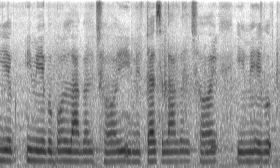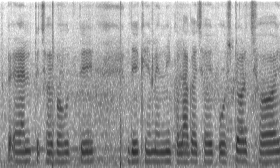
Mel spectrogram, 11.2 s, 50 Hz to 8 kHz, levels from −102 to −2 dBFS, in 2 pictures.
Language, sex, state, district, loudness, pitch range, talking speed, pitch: Magahi, female, Bihar, Samastipur, -27 LUFS, 165-175 Hz, 125 wpm, 170 Hz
